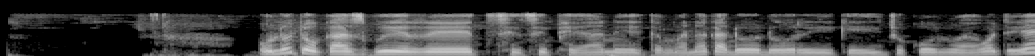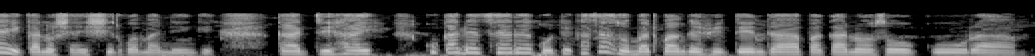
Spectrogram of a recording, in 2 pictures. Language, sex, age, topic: Ndau, male, 25-35, health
